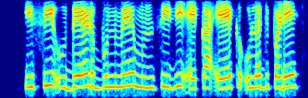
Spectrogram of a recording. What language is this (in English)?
Hindi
